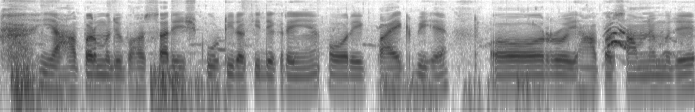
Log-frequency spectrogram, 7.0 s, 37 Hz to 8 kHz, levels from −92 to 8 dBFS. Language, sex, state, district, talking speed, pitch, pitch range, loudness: Hindi, male, Bihar, Katihar, 170 wpm, 105 Hz, 105-110 Hz, -21 LUFS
